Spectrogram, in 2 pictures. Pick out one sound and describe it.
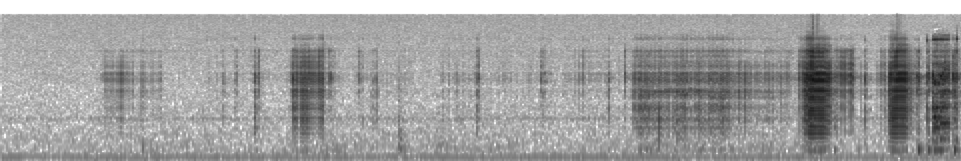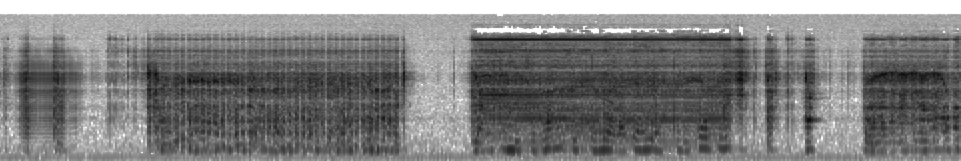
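A small radio loudspeaker crackles with hiss and snatches of broadcast sound that come and go in bursts.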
